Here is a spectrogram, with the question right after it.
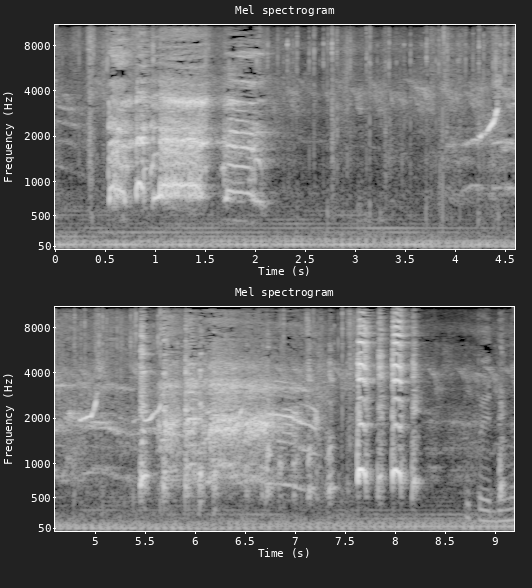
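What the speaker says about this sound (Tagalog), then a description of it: "Check natin dito yung mga manok." Chickens cluck and a rooster crows repeatedly nearby, with scattered background noises and a low steady hum throughout.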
